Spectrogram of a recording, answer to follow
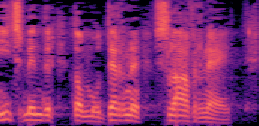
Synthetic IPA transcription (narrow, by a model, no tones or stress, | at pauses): nitsmɪndərd̥ɑnmodɛrnəslaːvərnɛj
